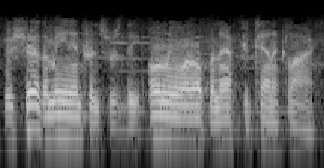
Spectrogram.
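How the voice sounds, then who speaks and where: Very deep, deadpan police sergeant played by a man. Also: fast, over music, close to an everyday voice. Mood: businesslike. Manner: deadpan, clipped. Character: terse, deadpan police detective sergeant, methodical and courteous. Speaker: lead actor and narrator in a radio police drama. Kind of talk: 1950s radio drama acting, terse first-person narration. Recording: muffled vintage radio recording.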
